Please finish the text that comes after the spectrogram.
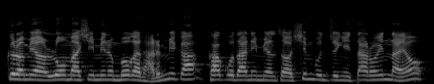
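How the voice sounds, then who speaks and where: A male pastor preaching a sermon, retelling a scene with animated, everyday storytelling. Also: sits high, brisk.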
